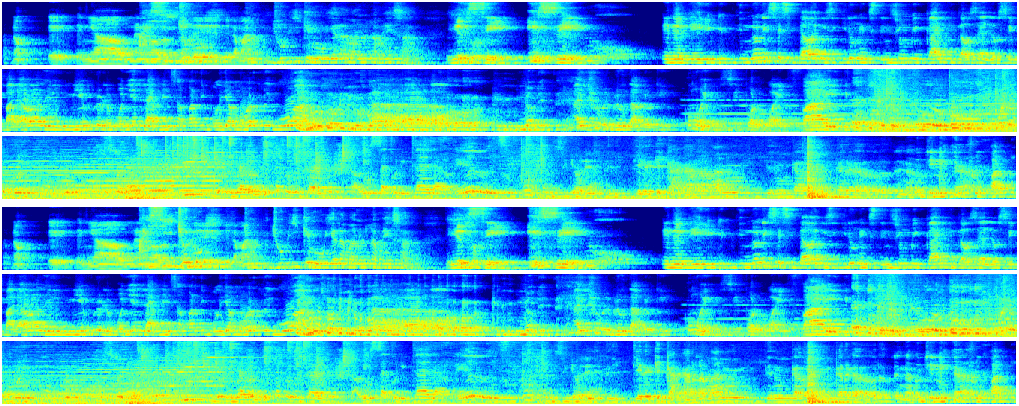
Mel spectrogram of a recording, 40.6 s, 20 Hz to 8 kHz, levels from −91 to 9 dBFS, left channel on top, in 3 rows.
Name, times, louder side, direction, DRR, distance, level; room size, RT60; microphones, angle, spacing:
voice 1, 0.6-3.4 6.0-6.7 7.0-7.8 8.8-17.8 18.4-19.5 20.4-20.8 21.1-29.3 29.8-35.0 39.2-40.5, equal, ahead, 0 dB, 0.3 m, -24 dB
voice 2, 1.8-2.9 3.2-5.5 5.9-6.4 7.0-7.3 7.7-8.4 17.4-21.3 24.9-27.2 29.4-29.8 34.6-40.2, right 2 dB, 80° right, 1 dB, 0.7 m, -25 dB
sound 1, 22.6-31.6, left 2 dB, 70° left, 1.0 m, -27 dB
sound 2, 24.8-38.9, left 1 dB, 90° left, 0.7 m, -30 dB
3.7 x 3.3 x 2.3 m, 1.1 s
head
